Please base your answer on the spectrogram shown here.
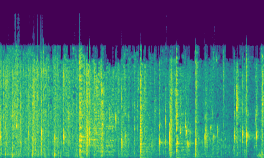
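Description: Chopped spring onions sizzle and crackle in hot oil in a wok, a dense, steady frying hiss broken by sharp stirring scrapes and pops, close and loud with no talking.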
